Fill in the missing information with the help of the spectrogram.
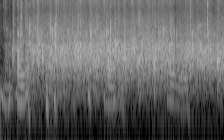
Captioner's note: applause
